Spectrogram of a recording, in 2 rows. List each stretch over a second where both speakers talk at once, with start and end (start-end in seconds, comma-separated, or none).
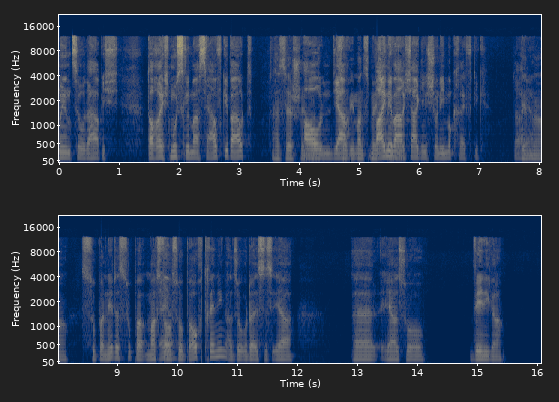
4.1-5.8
